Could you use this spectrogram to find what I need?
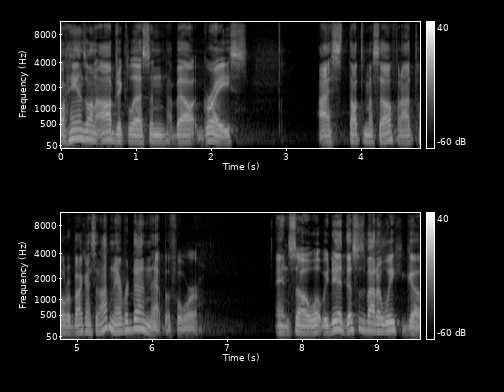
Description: Speech in English. There is no code.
